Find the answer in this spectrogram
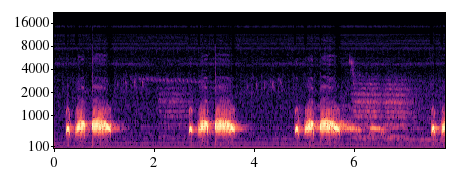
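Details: Decoy spotted dove with a husky bronze voice, cooing to stir up wild doves. Low three-note phrases come about every two seconds, with a faint buzzy background sound near the end.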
